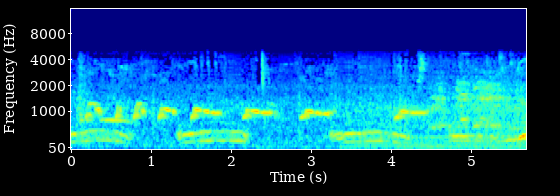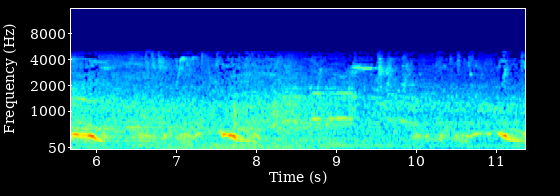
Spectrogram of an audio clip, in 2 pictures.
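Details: Four young singing zebra doves, bred for competition and about 3.5 to 4 months old, deliver repeated low purring coo phrases, with staccato higher notes, roughly every one to two seconds, several birds overlapping.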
